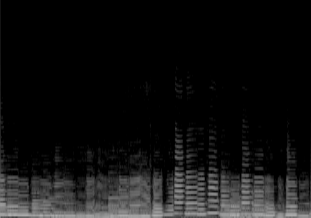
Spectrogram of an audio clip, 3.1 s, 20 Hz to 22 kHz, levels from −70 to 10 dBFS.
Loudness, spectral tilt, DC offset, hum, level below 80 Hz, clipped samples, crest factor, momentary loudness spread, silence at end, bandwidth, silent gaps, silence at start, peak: -22 LUFS; -5 dB/octave; under 0.1%; none; -56 dBFS; under 0.1%; 14 dB; 3 LU; 0 s; 14 kHz; none; 0 s; -8 dBFS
